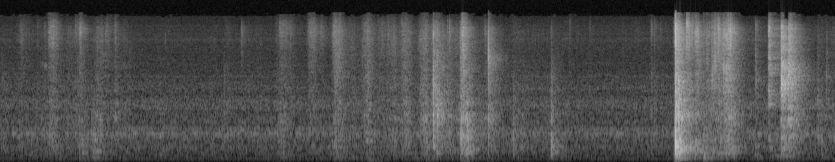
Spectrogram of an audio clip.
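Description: A blade slitting the packing tape along a cardboard box seam, with faint scraping and small clicks. Near the end come two loud, sharp cardboard-and-tape sounds, the second the louder, as the box is pulled open.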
